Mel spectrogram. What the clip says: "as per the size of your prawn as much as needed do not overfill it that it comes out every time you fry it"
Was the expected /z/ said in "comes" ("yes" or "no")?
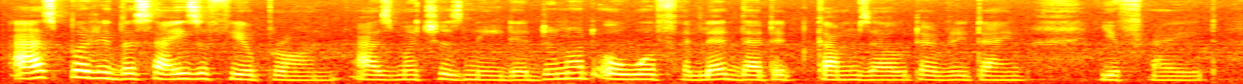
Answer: yes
